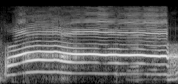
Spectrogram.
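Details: A baby crying in hospital during an injection given on the hip: a loud, sustained, high-pitched wail, clear and steady in pitch, with quiet room sound behind.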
